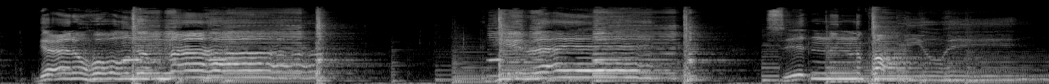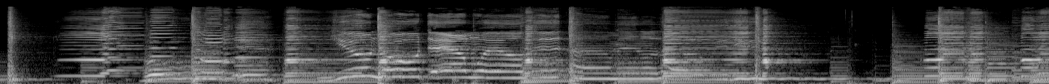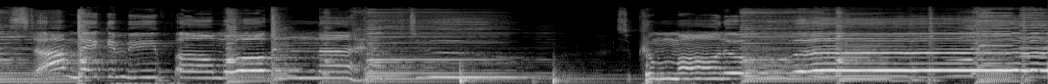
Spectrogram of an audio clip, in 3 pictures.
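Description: Harmonica solo over strummed acoustic guitar in a live acoustic band. It plays in phrases with short breaks between them, and some notes bend up in pitch.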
